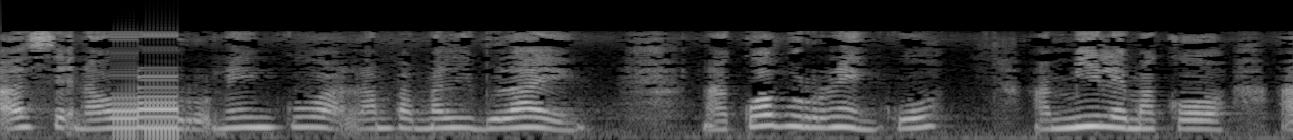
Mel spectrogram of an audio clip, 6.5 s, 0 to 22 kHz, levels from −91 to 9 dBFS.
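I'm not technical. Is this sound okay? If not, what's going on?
No. Throughout the clip, the speech was very likely squeezed hard by Vorbis compression. To save space, the encoder threw away the highest sounds and stored the remaining high sounds only roughly, so fine detail was replaced with noise. As a result, the voice sounds dull yet hissy and grainy, with a sandy texture on s-sounds and consonant onsets that feel smeared rather than crisp.

From 0.57 to 0.95 s there is robotic sound from repeated short buffers, most likely because fresh audio stopped arriving on time and the playback software kept replaying the same tiny slice to fill the gap. The replayed slice repeats 50 times a second, which fits a 20 ms chunk. Most of that stretch is these repeats, so the voice becomes a stiff, metallic buzz that only loosely follows the speech.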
